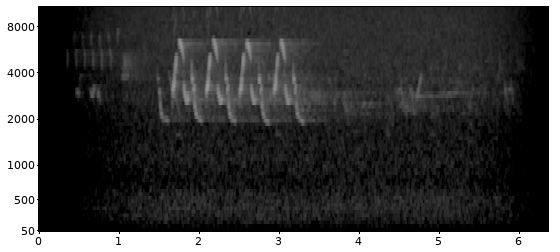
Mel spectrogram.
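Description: Faint outdoor ambience with a bird chirping: a quick run of about six high sweeping notes a couple of seconds in, over a low steady background noise.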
